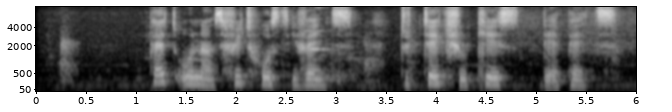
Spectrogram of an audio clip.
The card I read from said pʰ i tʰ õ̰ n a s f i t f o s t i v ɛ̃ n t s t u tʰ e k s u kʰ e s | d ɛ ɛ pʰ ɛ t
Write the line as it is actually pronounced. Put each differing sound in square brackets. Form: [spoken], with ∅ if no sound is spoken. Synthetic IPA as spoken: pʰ [ɛ] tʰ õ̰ n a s f i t [h] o s t i v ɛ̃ n t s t u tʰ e k [ʃ] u kʰ e s | d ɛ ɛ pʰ ɛ t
